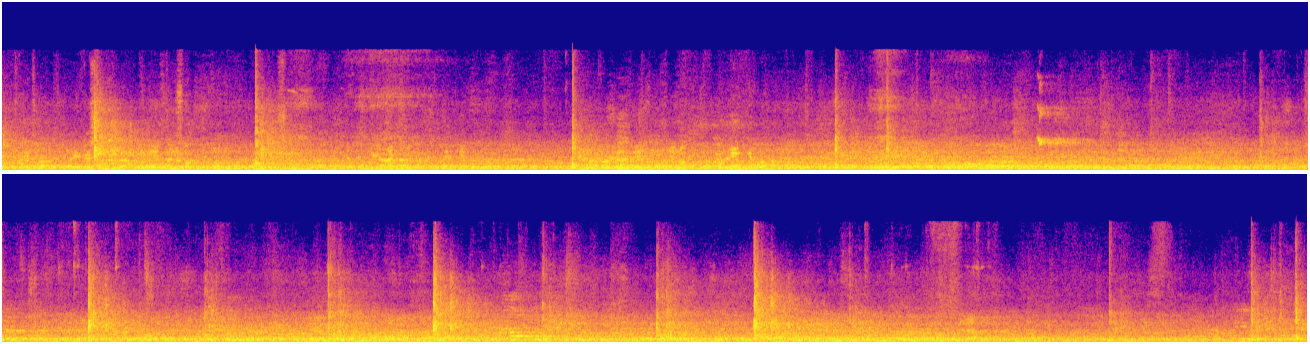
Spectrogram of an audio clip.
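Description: A ball smacks hard against a wall, echoing through a large hall.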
